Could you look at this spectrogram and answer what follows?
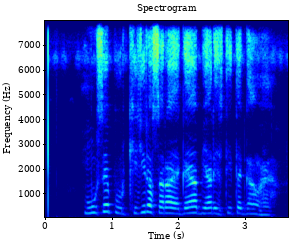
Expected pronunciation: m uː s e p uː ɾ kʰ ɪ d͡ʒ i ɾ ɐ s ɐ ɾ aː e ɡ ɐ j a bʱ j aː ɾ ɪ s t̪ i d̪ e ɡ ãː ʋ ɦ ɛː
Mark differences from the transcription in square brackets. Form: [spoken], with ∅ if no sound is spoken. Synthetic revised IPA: m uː s e p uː ɾ kʰ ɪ d͡ʒ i ɾ [a] s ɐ ɾ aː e ɡ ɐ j a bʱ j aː ɾ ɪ s t̪ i [t̪] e ɡ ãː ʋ ɦ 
